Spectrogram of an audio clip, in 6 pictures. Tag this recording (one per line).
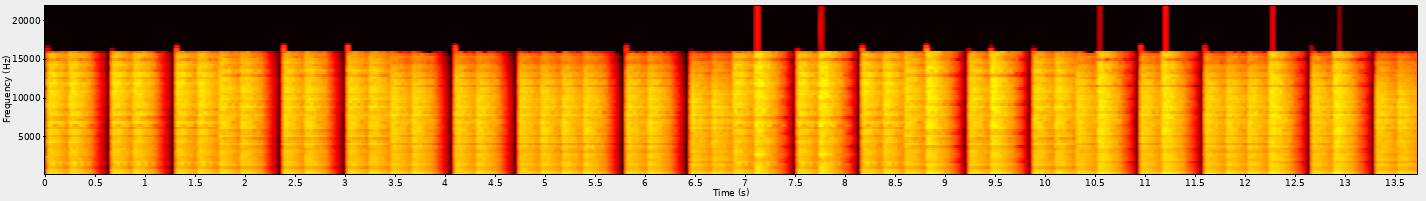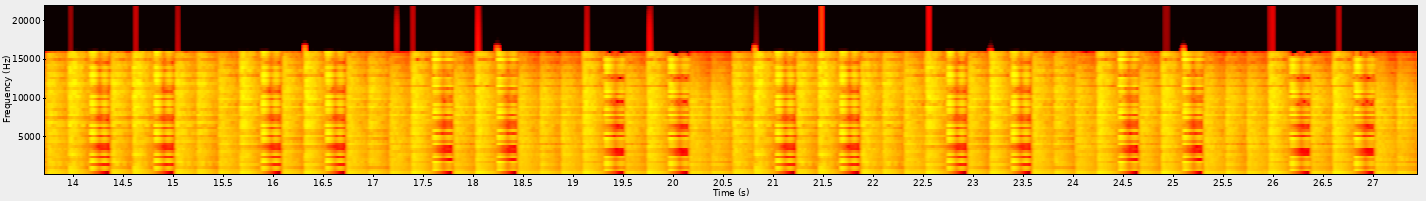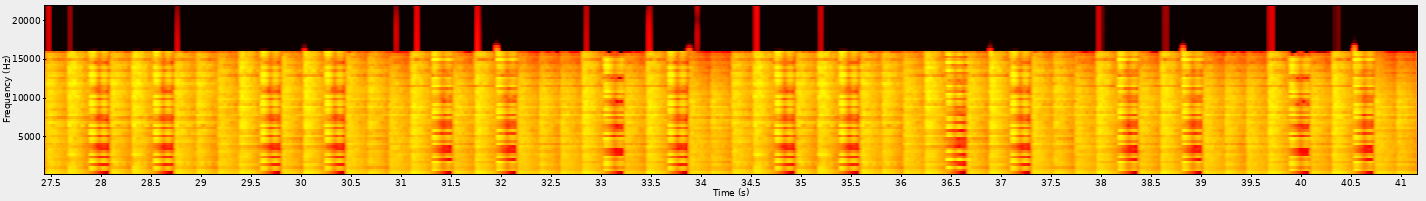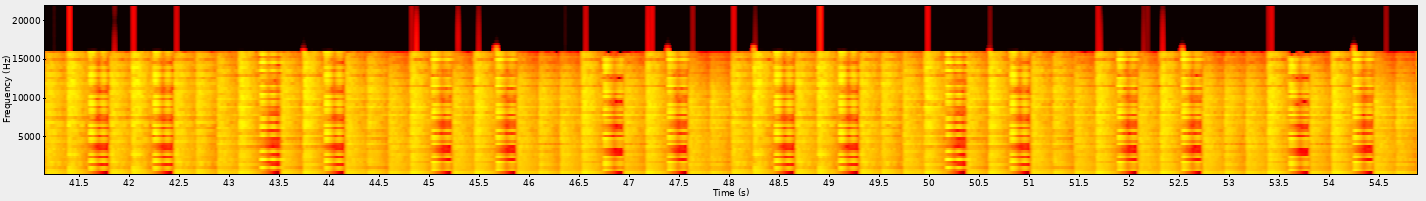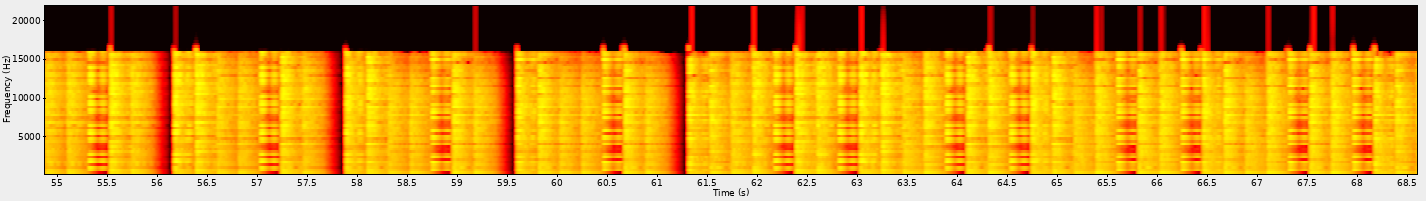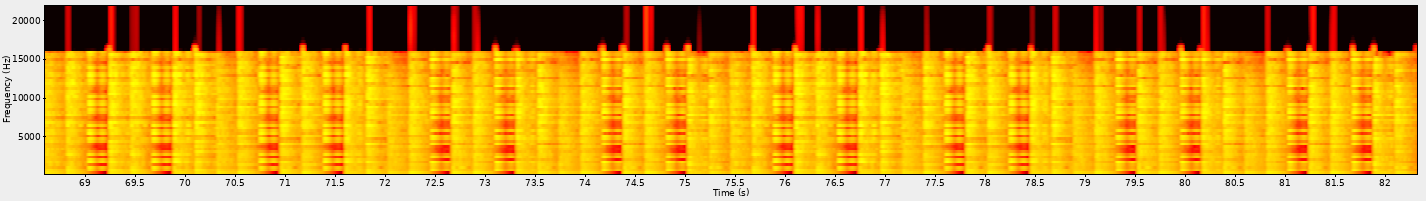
8bit
cheap
chiptunes
drumloops
free
game
gameboy
glitch
loop
nanoloop
synth
video
videogame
